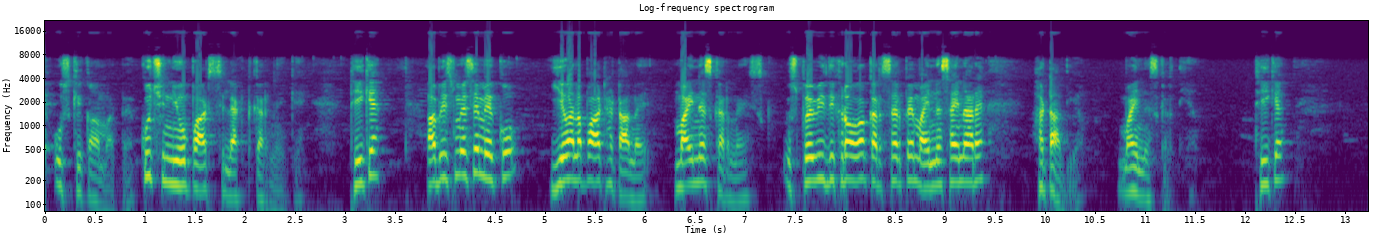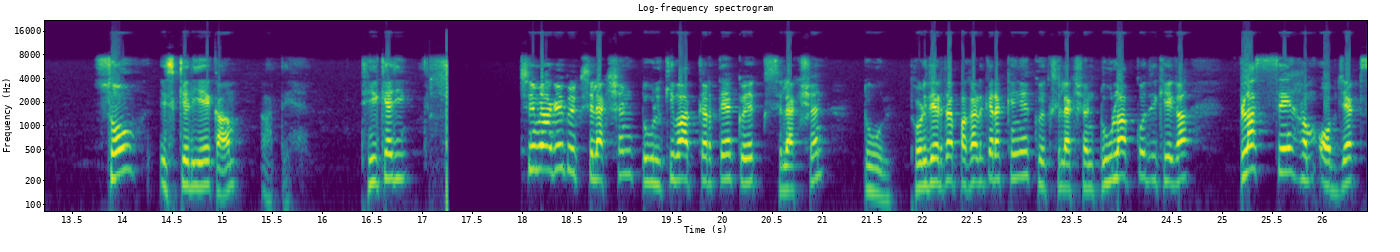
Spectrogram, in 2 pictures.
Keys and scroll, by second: 1.6 ctrl+z, 12.5 ctrl+z.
